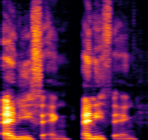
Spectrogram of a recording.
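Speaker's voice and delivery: low, hushed man's reply; earnest promise. Retold or imitated. Man answering her plea to ask something, hushed earnest imitation. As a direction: softly imitate his devotion.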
